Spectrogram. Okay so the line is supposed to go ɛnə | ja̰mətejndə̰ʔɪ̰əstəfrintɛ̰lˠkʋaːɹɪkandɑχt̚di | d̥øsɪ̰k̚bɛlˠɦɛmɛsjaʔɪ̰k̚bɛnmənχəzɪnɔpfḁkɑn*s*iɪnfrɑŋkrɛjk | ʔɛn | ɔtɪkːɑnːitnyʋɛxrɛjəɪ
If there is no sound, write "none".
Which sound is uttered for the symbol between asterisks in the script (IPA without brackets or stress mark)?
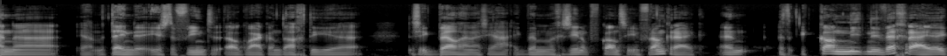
s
